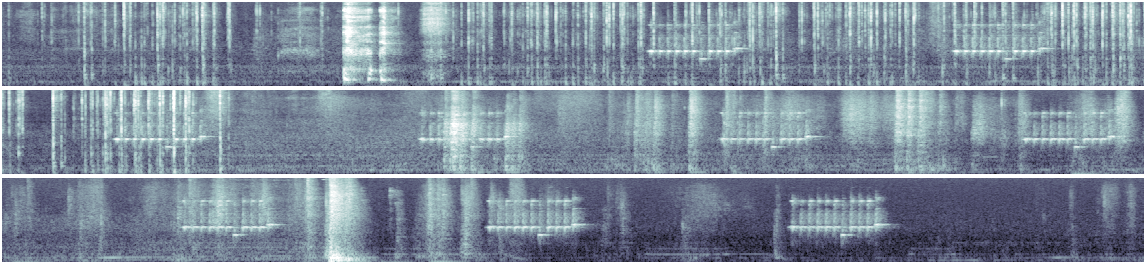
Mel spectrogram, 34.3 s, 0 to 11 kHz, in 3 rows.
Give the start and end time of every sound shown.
[0.74, 2.81] keyboard typing
[4.34, 13.96] keyboard typing
[6.75, 32.66] phone ringing
[25.76, 26.72] window

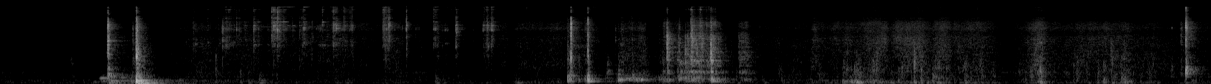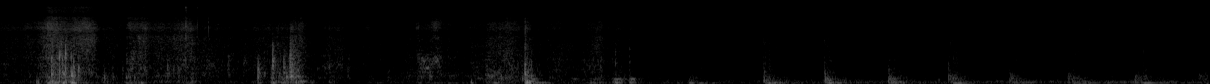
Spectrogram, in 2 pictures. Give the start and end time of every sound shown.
[1.06, 1.62] door
[2.19, 5.12] keys
[6.59, 7.57] keys
[11.81, 12.07] light switch
[19.72, 22.75] footsteps

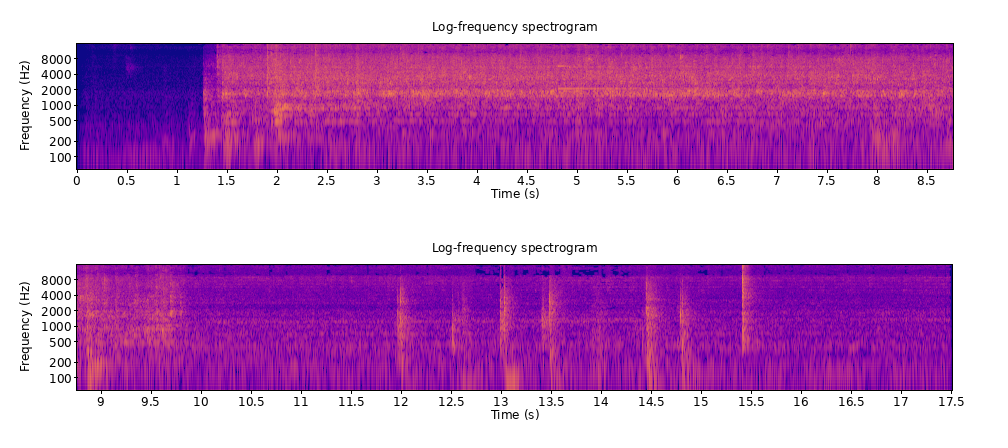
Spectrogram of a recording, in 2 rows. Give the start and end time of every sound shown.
[1.25, 17.51] toilet flushing
[4.80, 5.36] phone ringing
[11.93, 15.00] footsteps
[15.35, 15.61] light switch

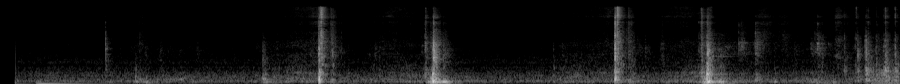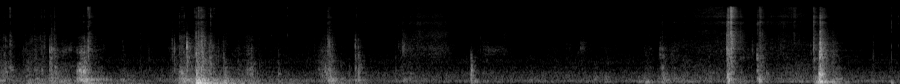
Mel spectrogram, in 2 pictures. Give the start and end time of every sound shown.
[2.58, 7.93] wardrobe or drawer
[8.00, 13.89] window
[16.19, 17.65] wardrobe or drawer

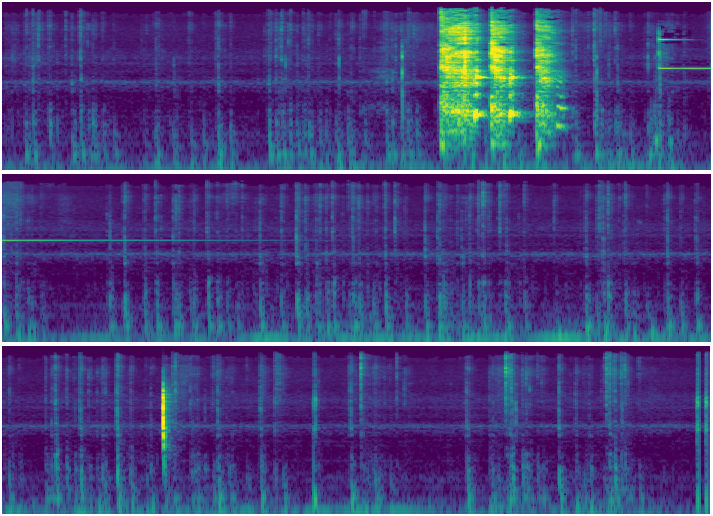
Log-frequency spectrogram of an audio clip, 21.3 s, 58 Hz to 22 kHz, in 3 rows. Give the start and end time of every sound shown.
[0.03, 21.11] keyboard typing
[6.48, 10.22] phone ringing

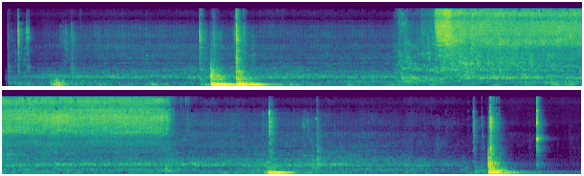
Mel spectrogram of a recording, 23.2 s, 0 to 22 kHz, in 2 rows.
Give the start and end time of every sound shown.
[0.00, 0.95] door
[3.42, 5.49] door
[8.07, 15.66] toilet flushing
[8.67, 15.02] running water
[16.74, 18.70] door
[21.02, 23.01] door
[22.16, 22.70] light switch

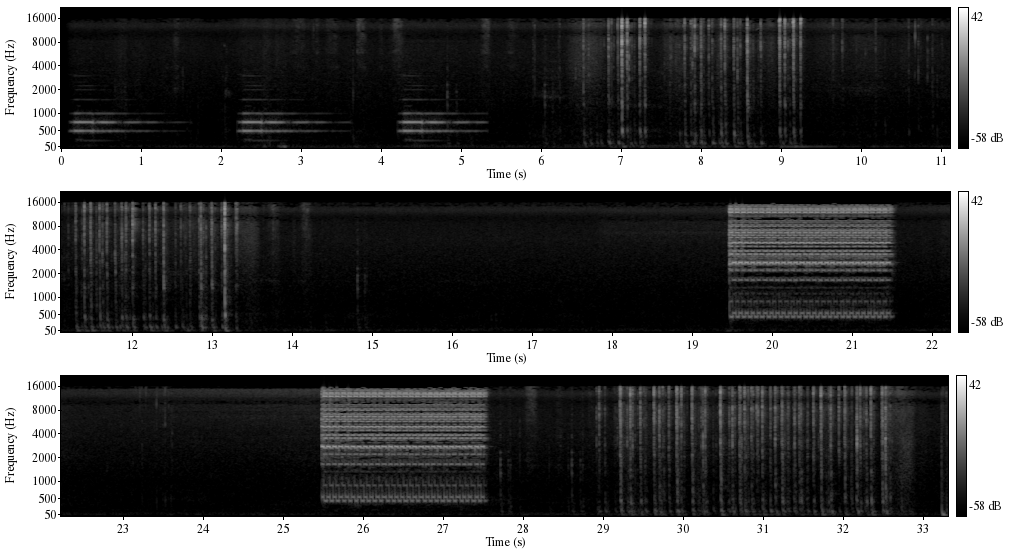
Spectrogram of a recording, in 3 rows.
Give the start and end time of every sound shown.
[0.09, 1.36] phone ringing
[2.18, 3.40] phone ringing
[4.16, 5.50] phone ringing
[6.37, 13.75] keyboard typing
[19.32, 21.75] phone ringing
[25.35, 27.75] phone ringing
[28.62, 33.32] keyboard typing

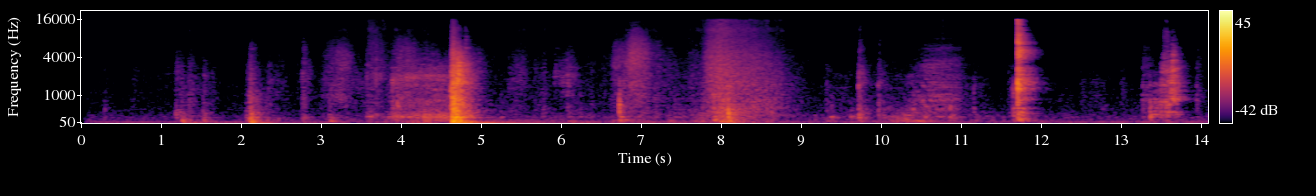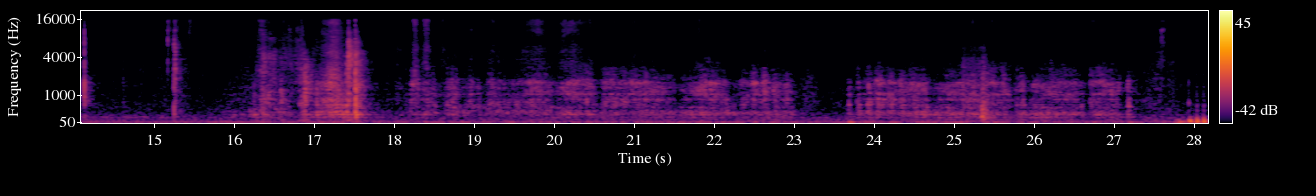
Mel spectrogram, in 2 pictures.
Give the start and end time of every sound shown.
[1.17, 2.34] footsteps
[11.36, 12.18] light switch

